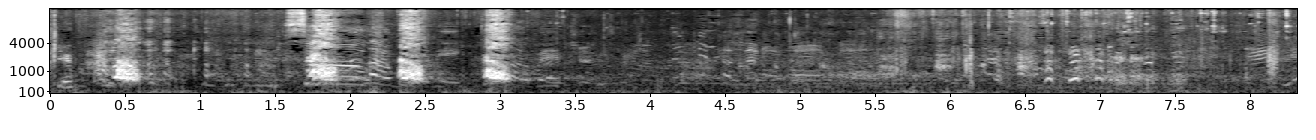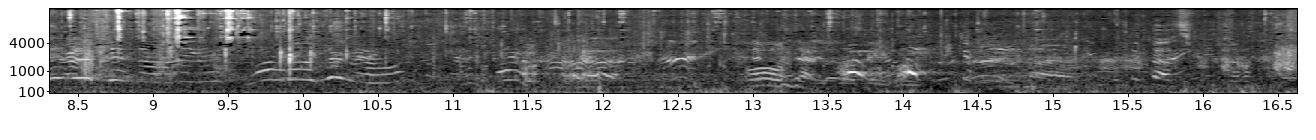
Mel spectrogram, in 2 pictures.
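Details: An Old English Sheepdog meet-up on a warm afternoon at Grape Street Park in San Diego, with dogs excited to see each other. Four loud barks open the recording, followed by long strings of rising and falling whines under people chatting.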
